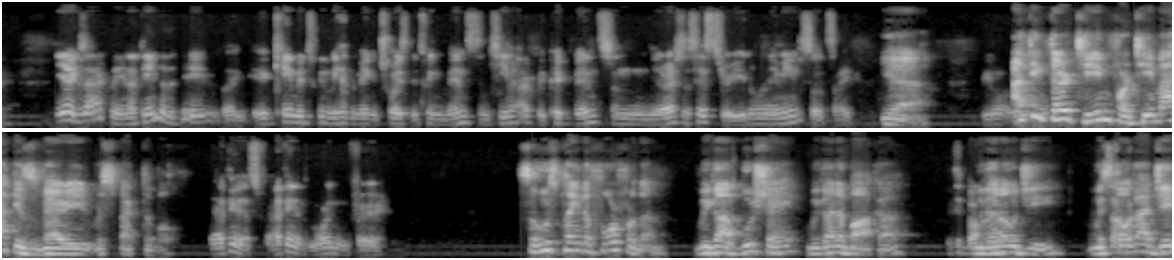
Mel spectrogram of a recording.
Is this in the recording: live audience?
no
